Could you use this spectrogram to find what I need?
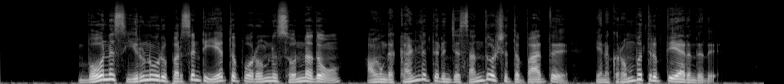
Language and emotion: Tamil, happy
